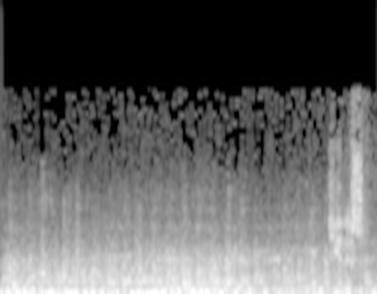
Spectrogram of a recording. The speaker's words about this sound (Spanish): ¡Cuidado! Un coche aparca en el callejón.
